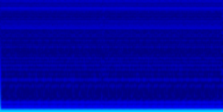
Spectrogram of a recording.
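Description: Near silence: only a very faint steady electrical hum.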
